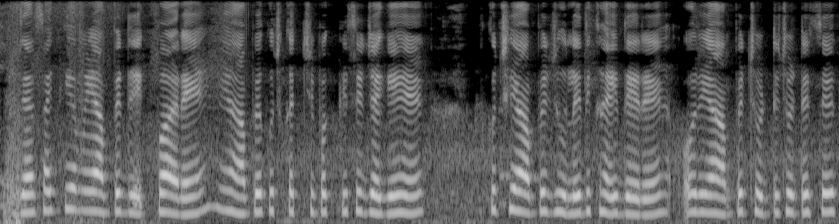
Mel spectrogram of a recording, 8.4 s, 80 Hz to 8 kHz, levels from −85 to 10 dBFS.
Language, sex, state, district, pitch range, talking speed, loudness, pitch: Hindi, male, Rajasthan, Jaipur, 230-245 Hz, 230 wpm, -17 LUFS, 240 Hz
